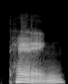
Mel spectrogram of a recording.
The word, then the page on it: pang: American English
